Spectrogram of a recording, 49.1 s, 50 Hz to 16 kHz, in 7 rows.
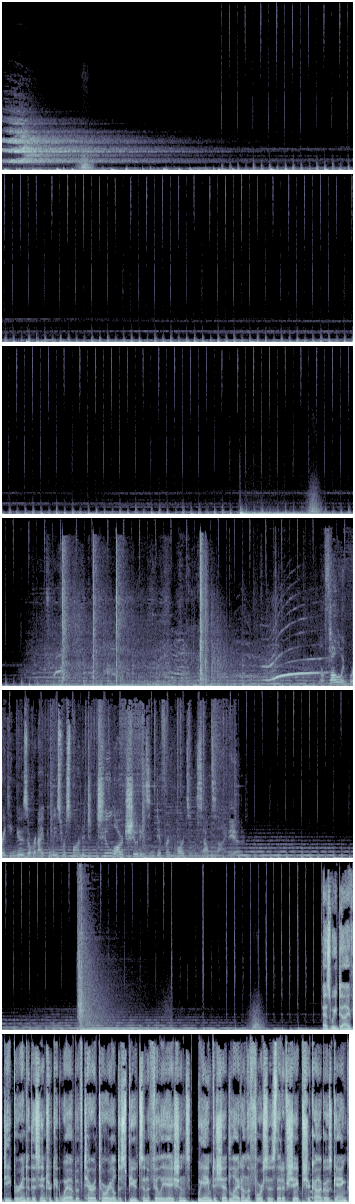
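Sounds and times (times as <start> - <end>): siren wail: 0.0 - 3.1, 25.5 - 27.9
deep heartbeat-like bass thump: 0.0 - 21.6, 36.2 - 40.6.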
